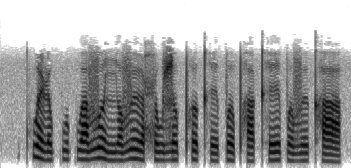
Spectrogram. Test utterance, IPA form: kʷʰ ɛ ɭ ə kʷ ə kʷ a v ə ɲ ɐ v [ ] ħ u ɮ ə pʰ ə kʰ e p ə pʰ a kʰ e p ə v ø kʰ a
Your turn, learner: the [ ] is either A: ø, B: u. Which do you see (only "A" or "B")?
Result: A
